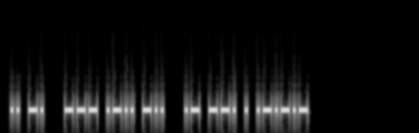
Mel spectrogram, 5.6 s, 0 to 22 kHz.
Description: Morse code, heard as a keyed tone, about 30 wpm, 700 Hz. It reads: IN OLD AGE.
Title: Sentences from Top 1000 Words - Review Part 6 - 30wpm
